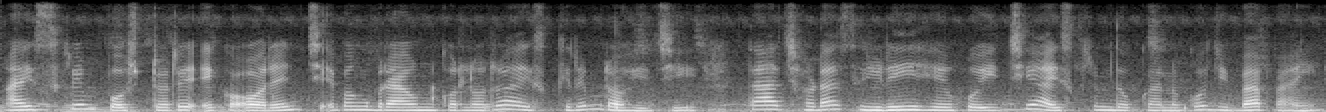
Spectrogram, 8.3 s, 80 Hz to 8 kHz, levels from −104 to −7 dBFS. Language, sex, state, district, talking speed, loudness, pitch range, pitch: Odia, female, Odisha, Khordha, 140 wpm, -19 LUFS, 210-245 Hz, 225 Hz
